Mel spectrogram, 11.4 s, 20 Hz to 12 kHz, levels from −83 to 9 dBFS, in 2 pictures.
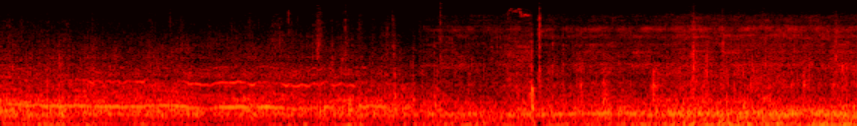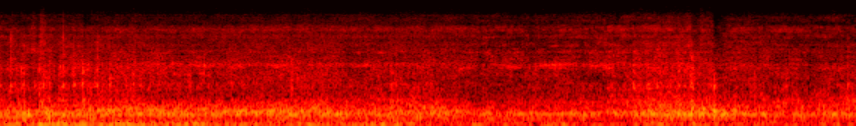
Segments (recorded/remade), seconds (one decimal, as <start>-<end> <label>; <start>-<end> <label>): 0.0-5.8 recorded; 5.8-8.9 remade; 8.9-11.4 recorded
